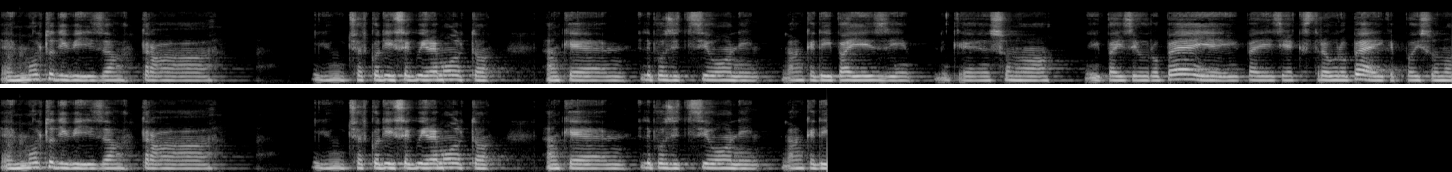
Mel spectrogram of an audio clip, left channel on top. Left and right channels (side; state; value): right; drops out; at 8.3 s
